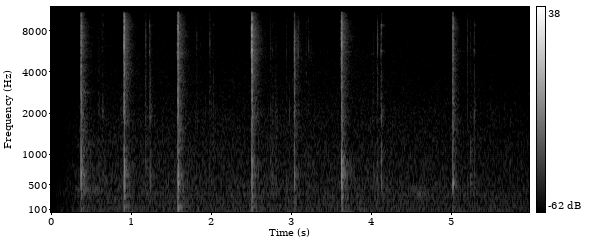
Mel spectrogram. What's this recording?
se deja caer un cubo de rubik y rebora un par de veces e el suelo
cubok, rubik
